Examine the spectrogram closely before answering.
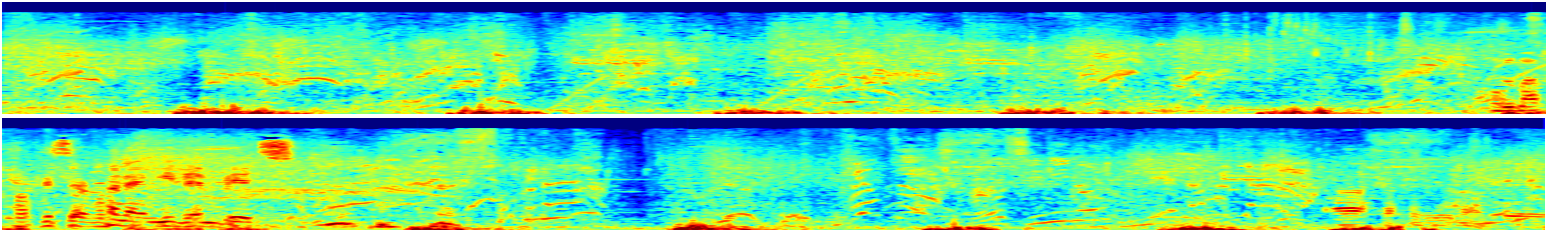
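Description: Heavy punches and kicks thud in quick bursts.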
